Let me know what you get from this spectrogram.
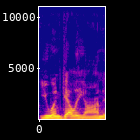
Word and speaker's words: euangelion: It's pronounced euangelion. It's where we get our word evangelism.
